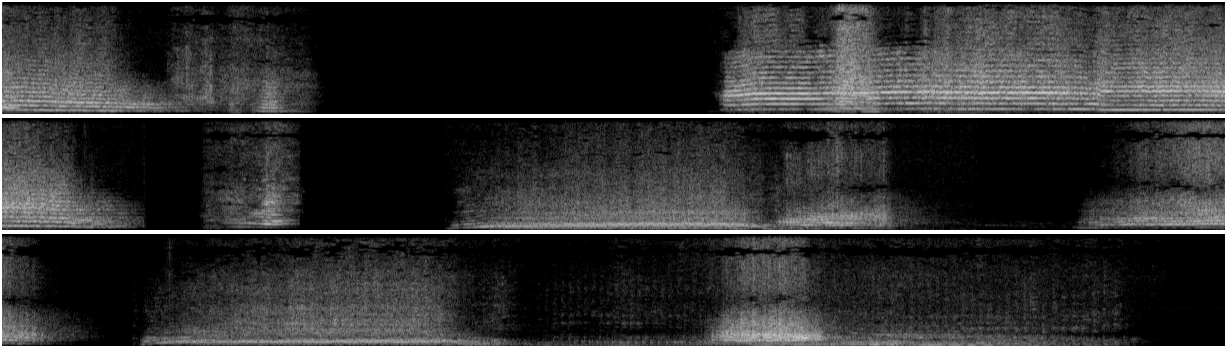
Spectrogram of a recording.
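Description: An elephant trumpets several times, each blast a loud, rich, horn-like blare lasting one to three seconds. Some calls waver and roughen toward the end, with brief silences between them.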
